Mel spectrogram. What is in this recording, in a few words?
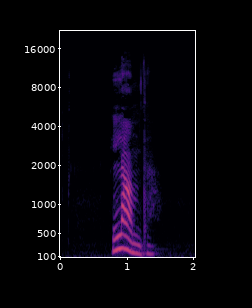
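"Lamda", Greek alphabet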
